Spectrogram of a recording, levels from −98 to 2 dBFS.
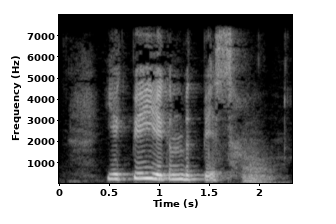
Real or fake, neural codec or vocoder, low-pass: real; none; 7.2 kHz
